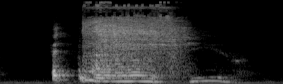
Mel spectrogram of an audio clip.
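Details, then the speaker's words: A man who is allergic to dust sneezes while reading aloud from a dusty book. A sharp intake leads into a loud, drawn-out voiced sneeze that trails into a groan. He says he can't stop sneezing. "Oh my god, I'm so sorry. I can't stop sneezing."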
